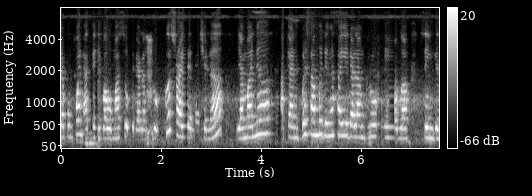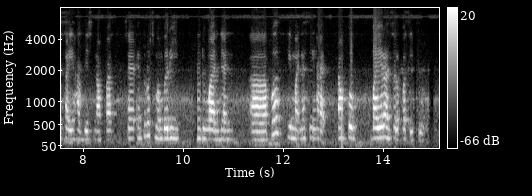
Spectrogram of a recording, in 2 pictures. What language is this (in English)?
Malay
